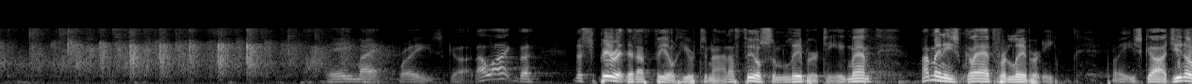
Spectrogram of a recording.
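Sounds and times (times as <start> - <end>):
audience clapping hands in praise of the Lord: 0.0 - 4.0
speech: 3.3 - 11.9.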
